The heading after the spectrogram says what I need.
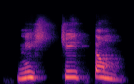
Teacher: નિશ્ચિતમ ની ઉપર બી એક ડોટ આપેલો છે, અનુસ્વાર આપેલો છે, તો એ અનુસ્વારનો અહીંયા ઉચ્ચાર મ થશે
